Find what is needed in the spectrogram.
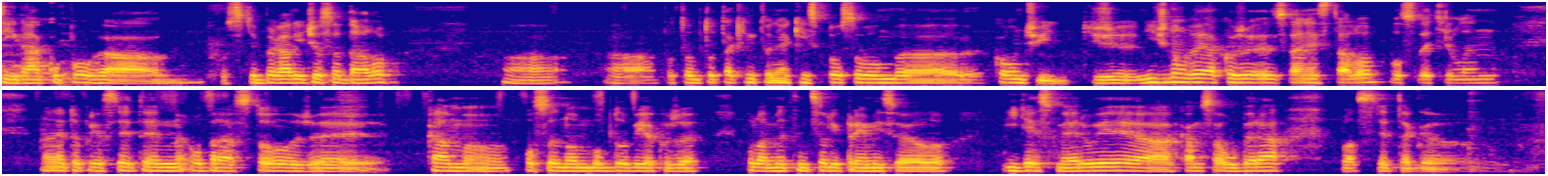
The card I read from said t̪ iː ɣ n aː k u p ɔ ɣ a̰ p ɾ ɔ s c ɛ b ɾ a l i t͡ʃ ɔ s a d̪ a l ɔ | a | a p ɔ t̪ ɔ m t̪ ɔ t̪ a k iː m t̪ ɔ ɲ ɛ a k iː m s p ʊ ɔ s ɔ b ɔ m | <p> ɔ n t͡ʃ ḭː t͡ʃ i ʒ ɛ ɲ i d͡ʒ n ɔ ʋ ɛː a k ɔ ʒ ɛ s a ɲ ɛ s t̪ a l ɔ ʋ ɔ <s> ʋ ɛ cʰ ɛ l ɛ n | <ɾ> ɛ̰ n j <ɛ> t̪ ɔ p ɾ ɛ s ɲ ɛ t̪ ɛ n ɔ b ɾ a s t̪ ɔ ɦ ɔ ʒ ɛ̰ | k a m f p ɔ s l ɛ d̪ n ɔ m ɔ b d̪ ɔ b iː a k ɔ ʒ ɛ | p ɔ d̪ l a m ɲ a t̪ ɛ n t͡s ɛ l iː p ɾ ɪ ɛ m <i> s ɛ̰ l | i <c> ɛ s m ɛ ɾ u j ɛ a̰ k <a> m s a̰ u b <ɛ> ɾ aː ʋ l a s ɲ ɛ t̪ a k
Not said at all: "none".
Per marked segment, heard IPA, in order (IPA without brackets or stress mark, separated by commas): k, s, l, ɛ, i, ɟ, a, ɛ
